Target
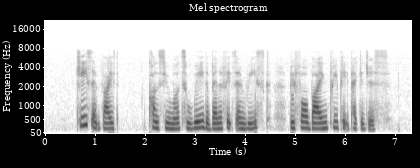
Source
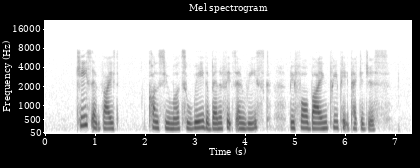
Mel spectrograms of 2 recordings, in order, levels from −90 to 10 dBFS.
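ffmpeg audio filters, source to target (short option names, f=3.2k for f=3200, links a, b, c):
-filter_complex "[0:a]asettb=1/sr,asplit=3[a][b][c];[a]atrim=end=1.264[d];[b]atrim=start=1.26:end=2.13,asetpts=PTS-STARTPTS,afade=t=in:d=0.004:c=qsin,afade=t=out:st=0.866:d=0.004:c=qsin,aeval=exprs='if(lt(val(0),0),0.708*val(0),val(0))':c=same[e];[c]atrim=start=2.126[f];[d][e]acrossfade=d=0.004:c1=hsin:c2=qsin[g];[g][f]acrossfade=d=0.004:c1=qsin:c2=hsin,asettb=1/sr,asplit=3[h][i][j];[h]atrim=end=4.194[k];[i]atrim=start=4.19:end=4.98,asetpts=PTS-STARTPTS,afade=t=in:d=0.004:c=qsin,afade=t=out:st=0.786:d=0.004:c=qsin,aeval=exprs='0.1*(cos(1*acos(clip(val(0)/0.1,-1,1)))-cos(1*PI/2))+0.00562*(cos(6*acos(clip(val(0)/0.1,-1,1)))-cos(6*PI/2))':c=same[l];[j]atrim=start=4.976[m];[k][l]acrossfade=d=0.004:c1=hsin:c2=qsin[n];[n][m]acrossfade=d=0.004:c1=qsin:c2=hsin,volume=3.5dB"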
